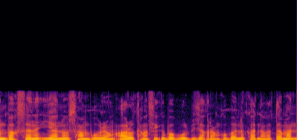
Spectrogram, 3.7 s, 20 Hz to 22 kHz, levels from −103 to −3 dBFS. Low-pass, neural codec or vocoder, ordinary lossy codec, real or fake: none; none; none; real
